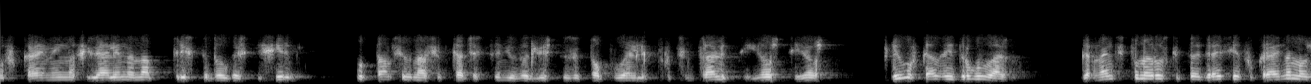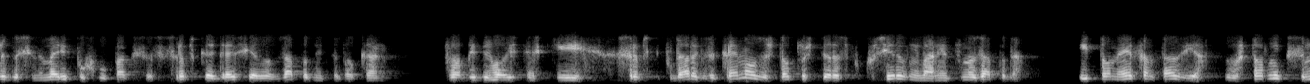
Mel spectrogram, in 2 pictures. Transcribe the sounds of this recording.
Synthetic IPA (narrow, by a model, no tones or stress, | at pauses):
ɐfu̥kɾajnəiməfilialinɐnat̪ːɾist̪əbɤlˠɡəɾskifiɾmi | ot̪ːamsɛvnasʲjət̪kat͡ʃɛst̪vɛnivəd̪liʃt̪əzɐt̪ɔplˠəɛlɛk̚t̪ɾot̪sɛnt̪ɾalit̪ɛiɔʃt̪ɛiɔʃt̪ɛ̥ | lilofkazəid̪ɾuɡovaʒno | ɡɐɾnɛnt̪sɛ̥t̪onɐɾuskət̪əːɡɾɛsijəfukɾajnəmɔʒɛd̪ɐsɛnɐmɛɾipoxolˠʊpaksəsɾɤpskəːɡɾɛsijəvɐvzapəd̪nit̪ɛbɐlˠkani | t̪ovabibilˠɔist̪inskisɾɤpski̥pod̪aɾəɡzɐkɾɛməlˠzɐʃt̪ɔt̪ʊʃt̪ɛɾɐsfo̥kʊ̥siɾəvnimanʲiɛt̪onɐzapəd̪ə | it̪ɔnɛɛfɐnt̪azijəvoft̪ɔɾniksə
